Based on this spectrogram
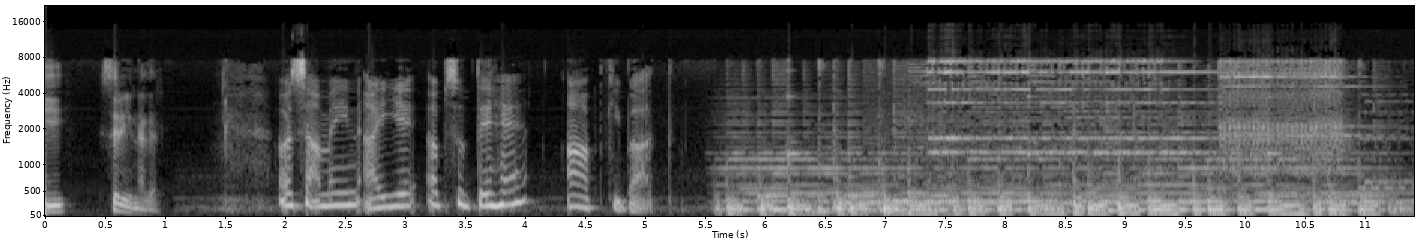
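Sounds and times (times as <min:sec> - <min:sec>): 
speech: 0:00.0 - 0:01.0, 0:02.0 - 0:06.4
electronic telephone ringtone as a listener phones in: 0:07.2 - 0:11.3.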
